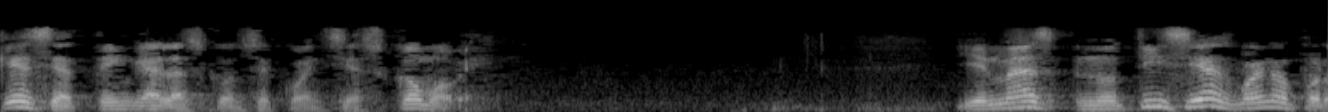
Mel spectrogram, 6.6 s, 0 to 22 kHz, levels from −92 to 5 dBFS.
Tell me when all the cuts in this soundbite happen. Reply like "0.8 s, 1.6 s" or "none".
none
